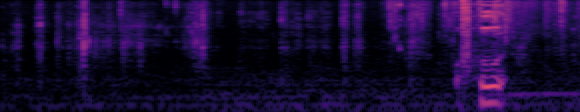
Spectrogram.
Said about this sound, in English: I'm going to take a sip on that. I ain't taking my wife tips and sips, but I'm going to sip on that.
